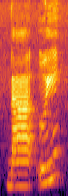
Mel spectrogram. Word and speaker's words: 나의: 나의, you actually say as 에, right?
